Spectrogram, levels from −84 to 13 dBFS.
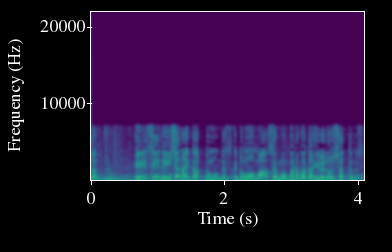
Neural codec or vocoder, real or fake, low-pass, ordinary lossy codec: none; real; 7.2 kHz; none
